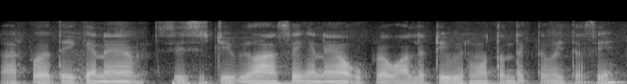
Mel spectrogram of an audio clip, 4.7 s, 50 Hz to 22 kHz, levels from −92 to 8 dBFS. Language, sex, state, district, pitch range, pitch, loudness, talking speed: Bengali, male, Tripura, Unakoti, 95-105 Hz, 100 Hz, -21 LUFS, 140 wpm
